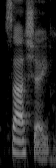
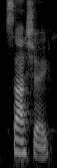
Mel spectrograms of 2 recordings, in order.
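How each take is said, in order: No difference in how they are said.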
